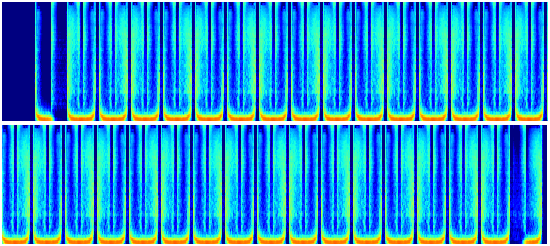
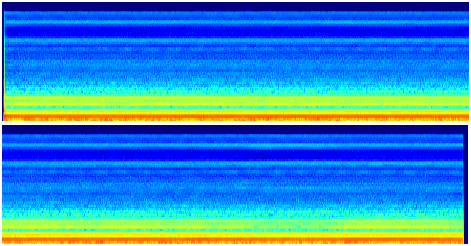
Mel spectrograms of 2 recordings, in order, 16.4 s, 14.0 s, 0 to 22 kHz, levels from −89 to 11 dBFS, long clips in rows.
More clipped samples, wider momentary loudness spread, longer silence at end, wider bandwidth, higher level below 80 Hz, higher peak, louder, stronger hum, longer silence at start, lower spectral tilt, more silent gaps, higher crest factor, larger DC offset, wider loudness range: neither; about the same, 1 LU vs 1 LU; about the same, 0.1 s vs 0.05 s; first, over 20 kHz vs 12.5 kHz; about the same, -18 dBFS vs -22 dBFS; second, -8 dBFS vs 0 dBFS; second, -20 LUFS vs -15 LUFS; neither; first, 0.5 s vs 0.05 s; second, -4.5 dB/octave vs -10 dB/octave; neither; second, 8 dB vs 14 dB; neither; about the same, 0 LU vs 1 LU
